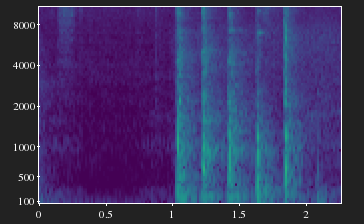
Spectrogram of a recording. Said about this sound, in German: bitte nicht die ganze Zeit auf den Tisch klopfen. Das macht den Sound im Arsch.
